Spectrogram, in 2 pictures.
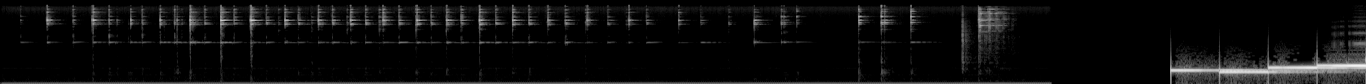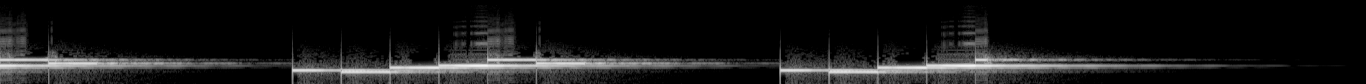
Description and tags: TAI cay kasigi ve cay saati alarmi
Tea spoon recorded with a cheap headset mic. So it has a background noise. The alarm produced using sine wave+reverb.
alarm, spoon, tea, time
